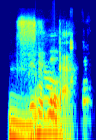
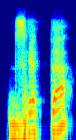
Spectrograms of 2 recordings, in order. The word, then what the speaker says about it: zeta: Zeta presta atenção irmãos não é Zeta Está errado se alguém dizer Zeta é Zeta Zeta É como fosse um encontro de DZ dez Zeta lembram da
